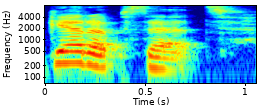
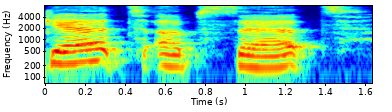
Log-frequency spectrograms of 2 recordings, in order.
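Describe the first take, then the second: First: The T in 'get' is soft, almost silent. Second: The T in 'get' is fully pronounced. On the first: "the T is very soft or almost silent" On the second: "instead of saying"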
